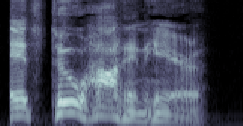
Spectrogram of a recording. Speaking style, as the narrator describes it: snapped Miss Van Schuyler

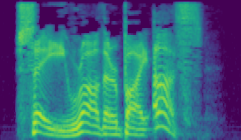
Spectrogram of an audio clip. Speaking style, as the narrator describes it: cried D'Artagnan

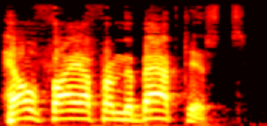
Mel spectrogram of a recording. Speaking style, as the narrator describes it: someone yelled from outside

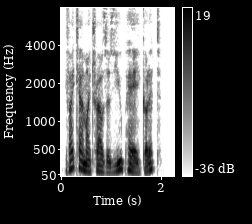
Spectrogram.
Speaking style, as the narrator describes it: Robbie chuckled

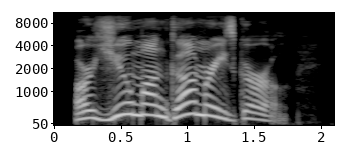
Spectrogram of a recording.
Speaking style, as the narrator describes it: shouted

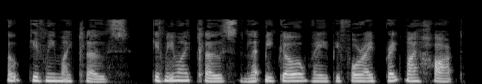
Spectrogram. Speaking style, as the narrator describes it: she exclaimed, sobbing with her hands before her face

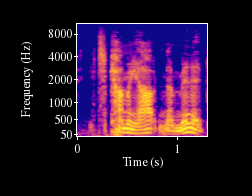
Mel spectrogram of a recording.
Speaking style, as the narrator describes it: whispered Pippin to Merry

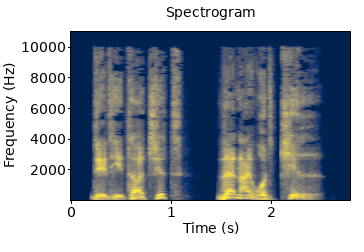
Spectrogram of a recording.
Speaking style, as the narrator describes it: he growled

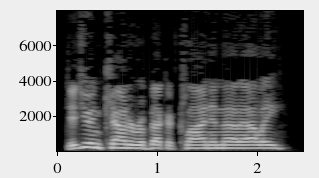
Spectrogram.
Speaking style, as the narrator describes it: George Andrews asked in a loud voice

